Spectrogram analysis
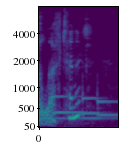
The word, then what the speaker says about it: lieutenant: is very interesting that even though it is written and looks like phonetically it should be pronounced lieutenant in the UK and probably other European places they pronounce a leftenant it's like sure whatever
